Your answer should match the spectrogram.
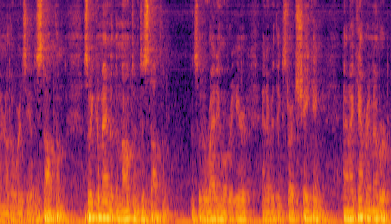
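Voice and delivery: normal talking voice

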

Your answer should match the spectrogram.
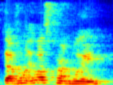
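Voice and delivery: chewing while talking; talking between bites; mouth full. Real, not acted. Seen 0: Unsure who speaks; both hold food at mouth, chewing throughout.

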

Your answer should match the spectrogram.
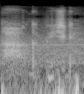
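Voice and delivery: mysterious unseen voice whispering; very soft, voiceless whisper. Pretend. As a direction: whisper it like a hidden spirit voice. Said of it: "znowu takie szepty".

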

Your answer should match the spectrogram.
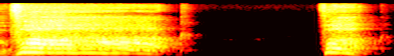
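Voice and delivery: high, loud, raw yell of rage; furious scream. Real, not acted. Gamer screams after losing the match.

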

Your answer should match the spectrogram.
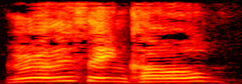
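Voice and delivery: high, loud, slow sassy drawl; sassy friend voice. Retold or imitated. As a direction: scoff at her like a tough New Yorker. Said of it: "my friend will say".

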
